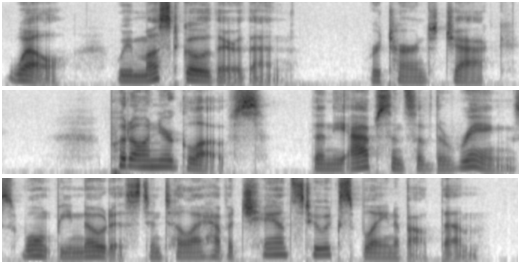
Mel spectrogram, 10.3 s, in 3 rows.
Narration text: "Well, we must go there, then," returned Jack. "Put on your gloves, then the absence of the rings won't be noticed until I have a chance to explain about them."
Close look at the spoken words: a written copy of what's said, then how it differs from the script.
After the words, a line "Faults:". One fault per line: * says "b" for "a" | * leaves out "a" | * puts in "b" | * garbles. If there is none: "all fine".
"Well, we must go there, then," returned Jack. "Put on your gloves, then the absence of the rings won't be noticed until I have a chance to explain about them."
Faults:
all fine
